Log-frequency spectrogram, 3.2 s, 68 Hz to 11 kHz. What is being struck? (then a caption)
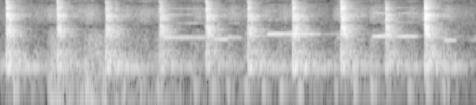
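Wooden wardrobe. A wardrobe is knocked softly, giving a steady series of about ten quiet, short knocks with a faint ring near 430 Hz. Each knock dies away quickly, so the result is a quieter, gentle tapping.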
